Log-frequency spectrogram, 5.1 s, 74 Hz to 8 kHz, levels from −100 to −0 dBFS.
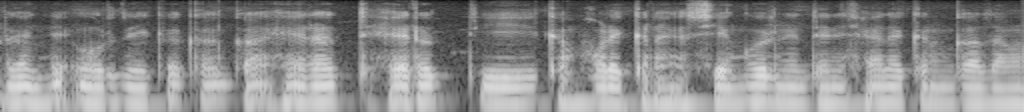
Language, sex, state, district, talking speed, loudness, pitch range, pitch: Chakma, male, Tripura, Dhalai, 235 wpm, -20 LUFS, 105-110 Hz, 105 Hz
